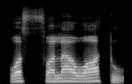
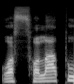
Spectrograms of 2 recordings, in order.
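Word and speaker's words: وَالصَّلَوَاتُ: এখানে দেখুন, আ আত্তাহিয়াতু লিল্লাহি ওয়াসসালাওয়াতু, ওয়াসসালাওয়াতু আছে এখানে। অনেকে ওয়াসসলাতু বলে, ওয়াসসলাতু বলে। সলাওয়াতুটা ওয়াওয়ের উপরে যে জাবার আছে, ওয়াও সহ জাবারটা পুরো ছেড়ে দেয়।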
